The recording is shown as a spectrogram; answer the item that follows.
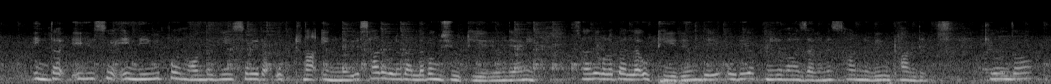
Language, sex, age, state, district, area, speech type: Dogri, female, 18-30, Jammu and Kashmir, Kathua, rural, spontaneous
